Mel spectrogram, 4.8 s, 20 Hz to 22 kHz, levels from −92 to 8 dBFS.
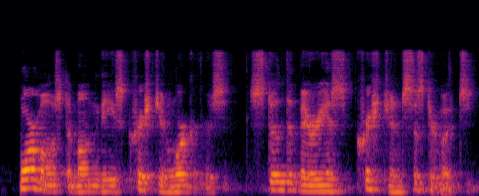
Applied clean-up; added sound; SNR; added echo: neural mask model DeepFilterNet 3.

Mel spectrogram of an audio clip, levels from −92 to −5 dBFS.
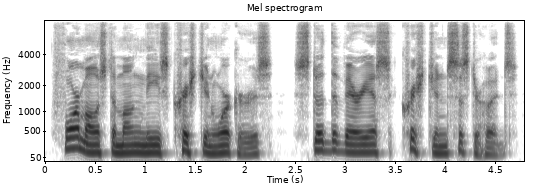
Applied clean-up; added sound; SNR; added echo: none; none; none; none.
